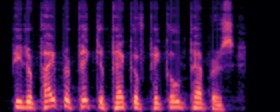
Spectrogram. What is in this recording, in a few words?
Pipter Piper Picked a peck of, Sarcastic; Donald Trump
